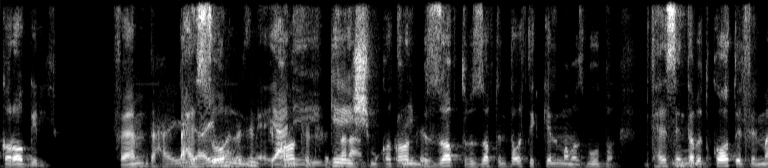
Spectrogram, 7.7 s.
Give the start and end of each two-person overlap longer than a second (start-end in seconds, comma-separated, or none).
1.4-4.4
